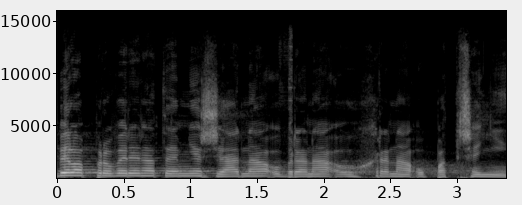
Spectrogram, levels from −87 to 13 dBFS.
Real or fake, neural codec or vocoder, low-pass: real; none; 14.4 kHz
